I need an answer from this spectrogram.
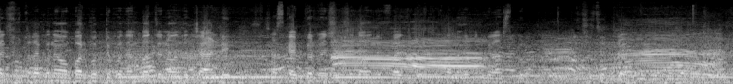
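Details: Sahiwal bull calves being bought at market in Tangail, Bangladesh: drawn-out, steady harmonic lowing with a higher, wavering moo in the middle, over a background of voices and market bustle.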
